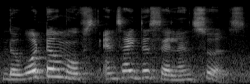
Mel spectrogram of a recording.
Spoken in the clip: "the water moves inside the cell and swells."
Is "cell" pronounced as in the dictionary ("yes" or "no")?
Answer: yes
